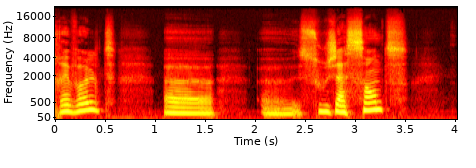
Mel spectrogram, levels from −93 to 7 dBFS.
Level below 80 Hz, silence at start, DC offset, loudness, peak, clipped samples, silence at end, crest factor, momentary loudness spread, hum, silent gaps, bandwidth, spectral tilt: -50 dBFS; 0 s; under 0.1%; -17 LUFS; -2 dBFS; under 0.1%; 0.5 s; 18 dB; 15 LU; none; none; 19.5 kHz; -3.5 dB/octave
